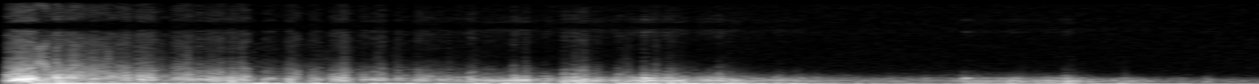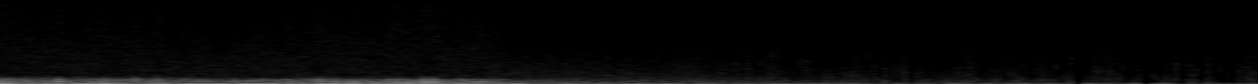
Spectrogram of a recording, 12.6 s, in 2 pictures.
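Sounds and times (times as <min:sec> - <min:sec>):
explosion: 0:00.0 - 0:09.6.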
